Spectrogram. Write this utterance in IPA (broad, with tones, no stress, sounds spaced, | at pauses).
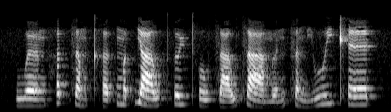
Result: w œː˨ ŋ h ɐ˥ k̚ t͡s ɐ˨ m kʰ ɐ˨˥ k̚ m ɐ˨˥ k̚ j aː˨˧ w t̪ʰ ɵ˧ ɥ t̪ʰ o˨ w t͡s aː˨˥ w t͡s aː˨ m ɵ˨˥ n t͡s ɐ˨ ŋ j uː˥ j kʰ ɛː˥ t̚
